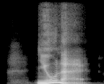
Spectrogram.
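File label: "niu2 nai3", Mandarin Chinese; 基础汉语40课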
